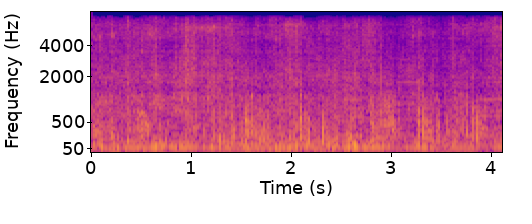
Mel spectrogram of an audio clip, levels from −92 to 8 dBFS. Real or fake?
fake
